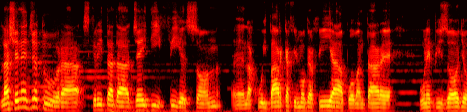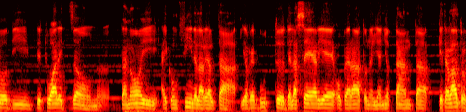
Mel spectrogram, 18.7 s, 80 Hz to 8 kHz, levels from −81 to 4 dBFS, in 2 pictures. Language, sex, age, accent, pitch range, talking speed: Italian, male, 30-49, native, 95-145 Hz, 115 wpm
